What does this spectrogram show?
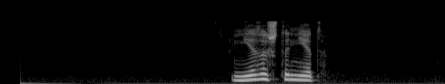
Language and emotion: Russian, neutral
